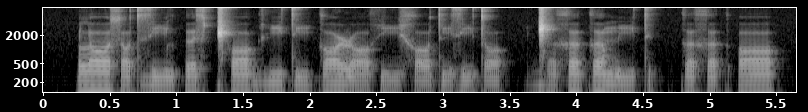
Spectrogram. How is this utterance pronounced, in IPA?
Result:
l ɔː˥ s ɔː˩ t z iː˩ l ʔ əː˥ s ǁʰ ɔː˥ ɡʱ iː˥ t iː˩ k ɔː˥ ɭ ɔː˩ x iː˩ x ɔː˩ t i˩ z iː˩ t ɔ˩ | ɡ͡ǁ ʌ˩ x ʌː˥ k ʌː˥ m iː˩ t | k ʌ˩ x ʌː˩ k ʔ ɔː˥

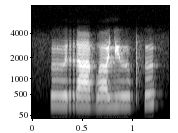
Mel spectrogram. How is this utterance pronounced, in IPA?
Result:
ɯː r aː b ʌː lʲ ɯː pʰ ɯ

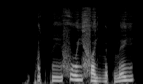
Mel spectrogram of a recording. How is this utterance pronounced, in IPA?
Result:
kʷ ɐ˨ t̚ p iː˨˥ f uː˧ j f ɐ˨ j n̪ ɵ˨ t̚ m e˥ j

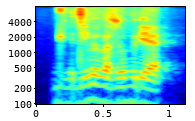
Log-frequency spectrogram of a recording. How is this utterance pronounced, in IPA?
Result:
ɖʱ i d i l u l ɒ z u ɦ u ɾʲ æ

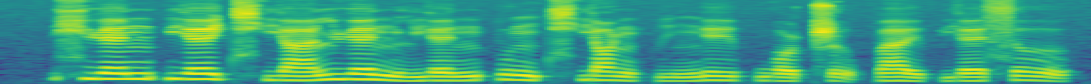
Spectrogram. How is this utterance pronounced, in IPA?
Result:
ɕ ɥ ɛ˥ n p j ɛ˥ t͡ɕʰ j ä˧˥ l ɥ ɛ˥˩ n l j ɛ˧˥ n p ʊ˥˧ ŋ t͡ɕʰ j ɑ˥˩ ŋ p i˧˥ ŋ e˥ ɪ̯ p w ɔ˧˥ ʈ͡ʂ ɤ̰˨˩ p a˥˩ ɪ̯ p j ɛ˥ s ɤ˥˩

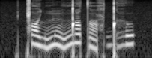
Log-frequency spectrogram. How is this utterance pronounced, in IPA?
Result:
ǁ ɒ˦˨ ʎ m ũ˦˨ ŋ͡ǃ ə˥ tˤ ẽ˨˩ ħ ɡ͡ǃ ə̤˥ u̯

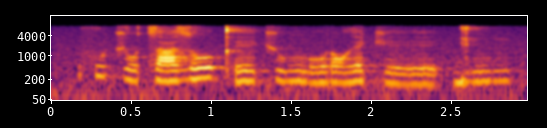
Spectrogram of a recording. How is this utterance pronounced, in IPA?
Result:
f u˦ t͡ʃ oː˨ t͡s aː˨ z oː˦ kʼ eː˨ t͡ʃ u˨ ŋ oː˨ ɾ ɔ˨ ɣ ɛ˦ t͡ʃ eː˨ | ɡ i˨ ŋ i˦

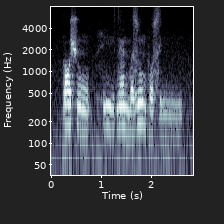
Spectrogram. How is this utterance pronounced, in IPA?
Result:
ɾ ɔ˦ ʃ ũ˦˨ | h iː˦˨ d ɛ̃˦ m ə˨ z ũ˦ b o˧ s iː˨

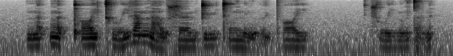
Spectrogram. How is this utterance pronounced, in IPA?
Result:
n̪ ɐ˨˥ k̚ ŋ ɐ˨˥ k̚ pʰ ɔː˧ j kʰ uː˨˥ j l ɐ˥ m n̪ aː˨˩ w s œː˧ m t̪ yː˧ t̪ʰ ʊ˨˧ ŋ n̪ ɪ˨˩ ŋ w ɵ˨˩ ɥ pʰ ɔː˥ j | t͡sʰ uː˨ j n̪ ʊ˧ ŋ t̪ ɐ˨˥ n

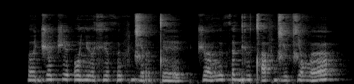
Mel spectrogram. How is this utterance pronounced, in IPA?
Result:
ə d͡ʒ œ t͡ʃ e ʔ o lʲ ɤ xʲ ɤ θ ʉ f d͡ʑ ɐ r t e | t͡ʃ œ ɣ ʉ θ ɾ ə ɡʲ u tʼ a f d͡ʑ ɤ t͡ɕ ɐ β œ

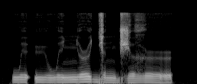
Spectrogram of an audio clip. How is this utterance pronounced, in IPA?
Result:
w ɪ ʔ y w ɪ ɲ ə˞ ɟ ə n d͡ʒ ə ɣ ə˞

